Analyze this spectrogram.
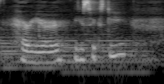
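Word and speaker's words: Hario V60: tools that i have and i've used i pronounced the pore over incorrectly it should be hario e60 i wouldn't say what i was saying but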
